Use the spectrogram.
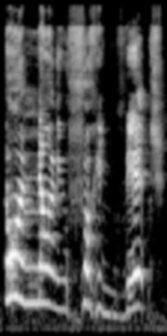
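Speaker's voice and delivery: hammed-up angry shout. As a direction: spit it back furiously. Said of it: "he shouted angrily".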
